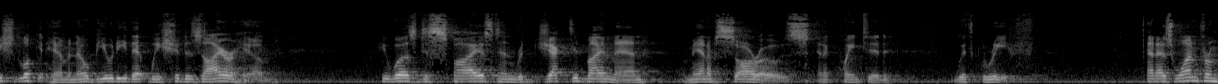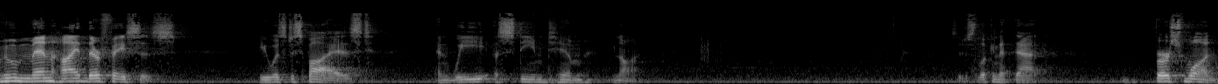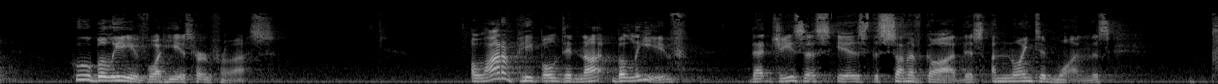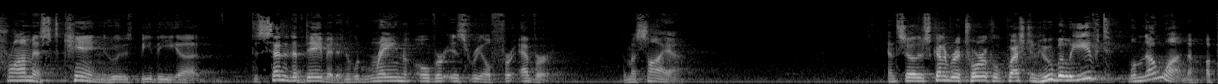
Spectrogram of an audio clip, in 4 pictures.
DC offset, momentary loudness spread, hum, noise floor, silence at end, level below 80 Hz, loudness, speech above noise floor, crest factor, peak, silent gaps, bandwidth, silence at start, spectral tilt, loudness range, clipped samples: under 0.1%; 17 LU; none; -54 dBFS; 0 s; -70 dBFS; -28 LUFS; 26 dB; 24 dB; -6 dBFS; none; 11.5 kHz; 0 s; -4.5 dB/octave; 10 LU; under 0.1%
